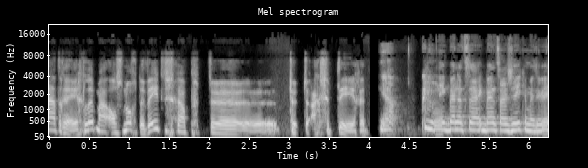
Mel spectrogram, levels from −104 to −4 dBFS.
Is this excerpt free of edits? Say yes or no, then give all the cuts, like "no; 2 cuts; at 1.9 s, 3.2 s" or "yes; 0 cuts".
no; 1 cut; at 4.0 s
